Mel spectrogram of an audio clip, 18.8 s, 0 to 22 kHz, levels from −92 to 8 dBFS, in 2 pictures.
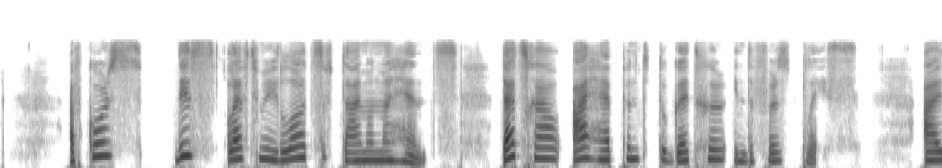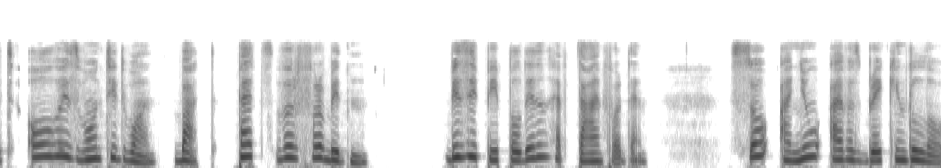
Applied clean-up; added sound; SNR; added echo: none; none; none; none.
